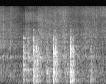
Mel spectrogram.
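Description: Chopped leek hits lemon-infused olive oil in a pan with a few quiet, separate bursts of sizzling and stirring scrapes, close but faint, with no talking.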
